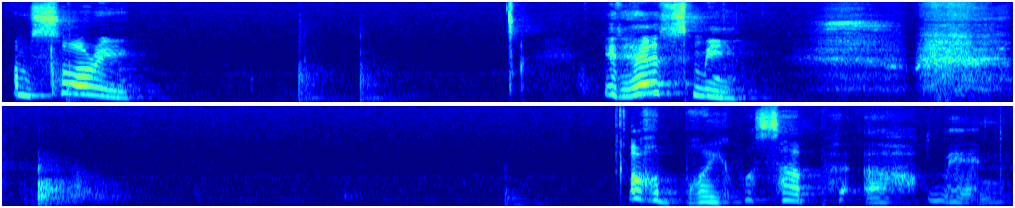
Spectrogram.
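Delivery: real tears, barely getting the words out; emotional breakdown. Real, not acted. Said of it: "I'm gonna be emotional".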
